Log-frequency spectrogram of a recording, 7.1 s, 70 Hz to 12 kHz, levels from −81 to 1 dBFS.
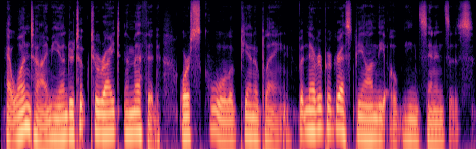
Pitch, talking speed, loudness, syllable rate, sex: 105 Hz, 175 wpm, -17 LUFS, 5.2 syllables/s, male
